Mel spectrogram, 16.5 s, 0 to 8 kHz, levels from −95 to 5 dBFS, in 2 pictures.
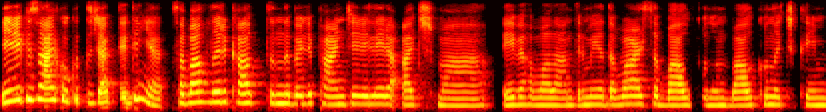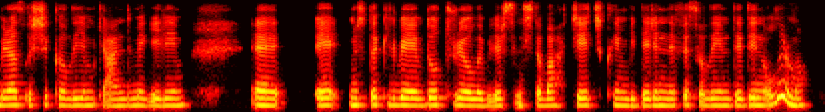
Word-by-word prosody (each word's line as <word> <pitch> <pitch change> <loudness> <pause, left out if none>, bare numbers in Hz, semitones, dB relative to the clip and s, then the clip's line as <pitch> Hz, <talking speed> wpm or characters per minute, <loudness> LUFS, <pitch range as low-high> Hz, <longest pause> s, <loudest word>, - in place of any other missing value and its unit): "Evi 300 +6 +8
güzel 340 -1 +9
kokutacak." 280 -5 +2
dedin 355 -2 +3
ya, 200 -7 -1
sabahları 270 +2 +4
kalktığında, 250 -2 +2
böyle, 230 +1 +3
pencereleri 220 0 +2
açma, 190 -1 -4
evi 200 +1 0
havalandırma 195 0 -2
ya 205 -1 -3
da 200 -1 -2
varsa 220 -1 0
balkonun 190 0 -1
balkona 195 +3 -1
çıkayım 200 -1 -4
biraz 195 +1 -2
ışık 195 +3 -6
alayım, 185 0 -4
kendime 185 -2 -6
geleyim. 185 +2 -5 0.6
Eee, 190 +4 0 0.3
e, 185 0 -1
müstakil 195 0 -4
bir 195 - +2
evde 185 +1 -1
oturuyor 195 -1 -2
olabilirsin, 180 +4 -3
işte, 190 -1 -5
"Bahçeye 185 0 -4
çıkayım, 190 -2 -6
bir 180 0 -7
derin 185 0 -2
nefes 180 +2 -6
alayım." 185 0 -3
dediğin 190 +1 -2
oluyor 420 - +3
mu? 195 0 -4
195 Hz, 145 wpm, -24 LUFS, 185-220 Hz, 0.6 s, güzel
